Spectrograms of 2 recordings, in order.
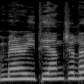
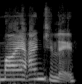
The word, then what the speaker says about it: Maya Angelou: I think for me I would say is it Mary D'Angelo is no I don't know if I'm saying it right. Maya Angelou.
